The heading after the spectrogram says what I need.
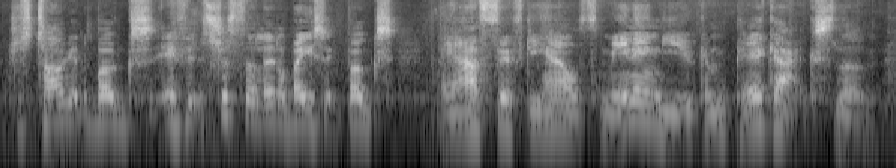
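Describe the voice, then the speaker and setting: A man with a slightly high voice hosts a gaming guide, walking viewers through it step by step in scripted narration and calling them "folks." He speaks at a moderate pace, with music playing under his voice and a little background noise.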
